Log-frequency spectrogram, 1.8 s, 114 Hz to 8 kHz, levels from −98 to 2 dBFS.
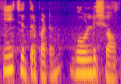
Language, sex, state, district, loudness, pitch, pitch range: Telugu, female, Telangana, Hyderabad, -16 LUFS, 200 Hz, 175-225 Hz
